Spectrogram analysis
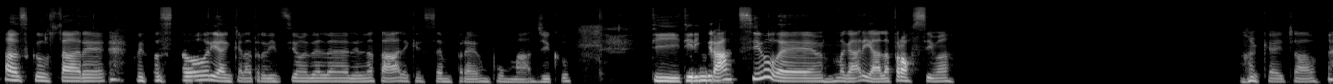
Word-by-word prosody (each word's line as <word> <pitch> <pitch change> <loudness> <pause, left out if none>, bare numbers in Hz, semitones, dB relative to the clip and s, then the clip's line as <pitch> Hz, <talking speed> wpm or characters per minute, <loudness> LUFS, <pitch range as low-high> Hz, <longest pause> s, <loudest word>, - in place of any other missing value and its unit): ascoltare 160 -6 +1 0.3
questa 180 0 -5
storia, 190 0 +1
anche 150 +1 -4
la 140 0 -6
tradizione 140 +1 -6
del 145 0 -4
del 140 0 -5
Natale 145 0 -2
che 145 +1 -13
è - - -11
sempre 130 0 -8
un 130 +1 -8
può 135 - -13
magico. 125 +5 -8 0.8
Ti 160 -3 +3
ti 175 - +6
ringrazio 220 - +5
e, 145 -2 +2
magari, 150 +6 -1
alla 135 +2 +2
prossima. 150 -4 +2 2.9
Okay, 140 -5 -5
ciao. 135 +1 -8
150 Hz, 110 wpm, -23 LUFS, 140-170 Hz, 2.9 s, ti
